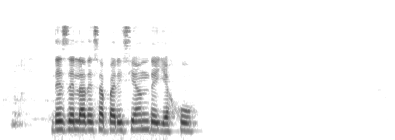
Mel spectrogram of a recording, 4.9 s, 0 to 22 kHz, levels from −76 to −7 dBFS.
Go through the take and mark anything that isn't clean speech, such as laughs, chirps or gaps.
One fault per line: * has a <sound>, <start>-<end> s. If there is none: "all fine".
all fine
